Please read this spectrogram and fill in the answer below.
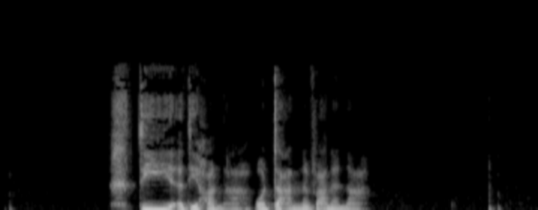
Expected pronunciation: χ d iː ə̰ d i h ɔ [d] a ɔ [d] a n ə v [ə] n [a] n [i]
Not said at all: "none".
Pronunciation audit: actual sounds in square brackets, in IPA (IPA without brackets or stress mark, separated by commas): n, d, a, ə, a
